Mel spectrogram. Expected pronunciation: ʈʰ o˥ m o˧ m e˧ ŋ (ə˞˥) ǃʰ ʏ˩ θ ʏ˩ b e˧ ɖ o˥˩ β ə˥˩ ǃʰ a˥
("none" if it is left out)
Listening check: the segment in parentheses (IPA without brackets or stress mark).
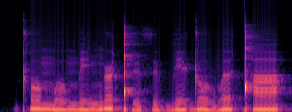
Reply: ə˞˥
